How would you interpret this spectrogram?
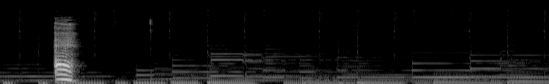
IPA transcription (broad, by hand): ɛ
